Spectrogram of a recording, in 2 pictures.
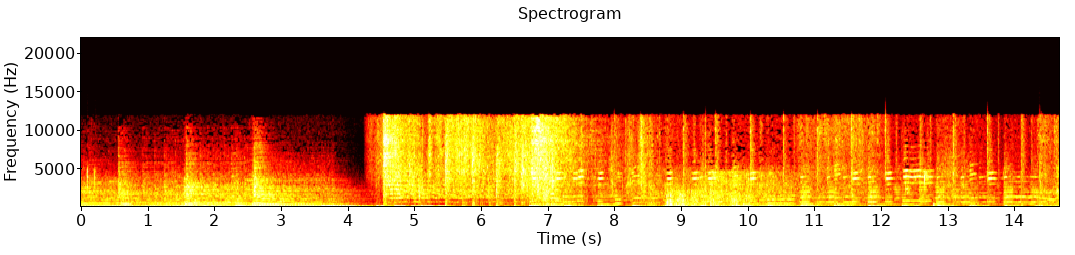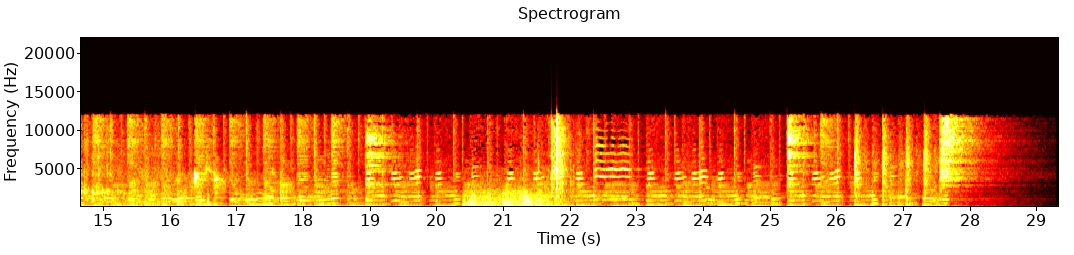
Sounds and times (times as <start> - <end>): Music: 0.0 - 29.3.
